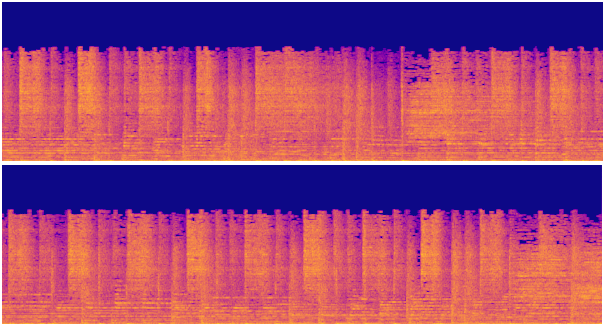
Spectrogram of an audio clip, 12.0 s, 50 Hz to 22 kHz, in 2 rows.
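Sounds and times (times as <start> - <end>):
drums keeping beat: 0.0 - 12.0
steel pans playing rhythm: 0.0 - 12.0.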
